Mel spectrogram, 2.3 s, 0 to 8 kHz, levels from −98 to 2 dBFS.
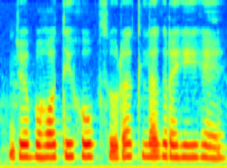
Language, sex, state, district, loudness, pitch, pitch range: Hindi, female, Rajasthan, Jaipur, -15 LUFS, 215 Hz, 195-220 Hz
